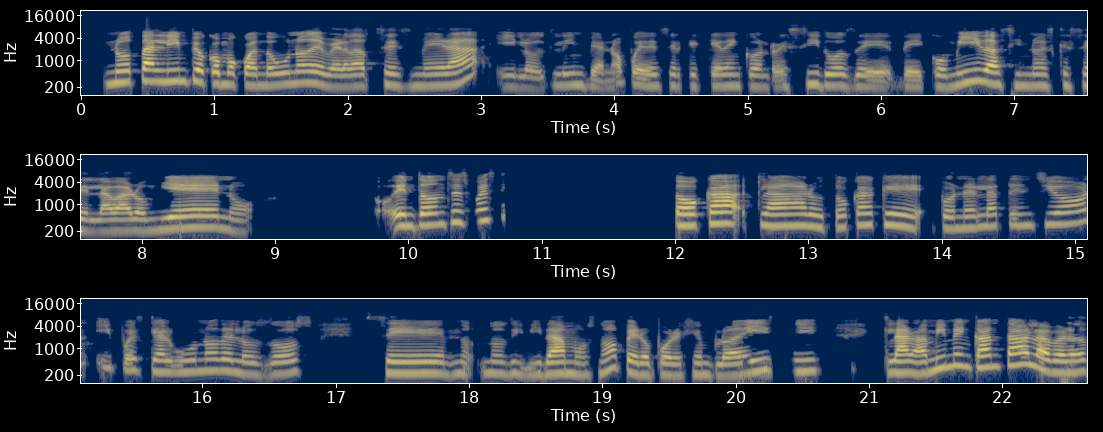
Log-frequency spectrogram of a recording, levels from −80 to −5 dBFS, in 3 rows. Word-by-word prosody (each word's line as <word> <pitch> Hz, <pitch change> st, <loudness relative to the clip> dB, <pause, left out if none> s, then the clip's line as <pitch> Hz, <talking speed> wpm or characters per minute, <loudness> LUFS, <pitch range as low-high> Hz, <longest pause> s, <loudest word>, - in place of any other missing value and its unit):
no 260 Hz, +2 st, 0 dB
tan 285 Hz, +1 st, +7 dB
limpio 290 Hz, 0 st, +3 dB
como 240 Hz, -2 st, 0 dB
cuando 225 Hz, -1 st, 0 dB
uno 250 Hz, +2 st, -1 dB
de 260 Hz, -2 st, +3 dB
verdad 210 Hz, 0 st, 0 dB
se 230 Hz, +1 st, -5 dB
esmera, 220 Hz, +3 st, 0 dB, 0.2 s
y 205 Hz, -1 st, -10 dB
los 180 Hz, -2 st, -8 dB
limpia, 225 Hz, 0 st, -9 dB
¿no? -, -, -7 dB
Puede 215 Hz, -, -5 dB
ser 215 Hz, 0 st, -12 dB
que 215 Hz, 0 st, -11 dB
queden 215 Hz, +1 st, -6 dB
con 205 Hz, -1 st, -8 dB
residuos 220 Hz, -1 st, -7 dB
de -, -, -5 dB
de -, -, -7 dB
comida, 245 Hz, +6 st, +2 dB
si 225 Hz, -, -13 dB
no 220 Hz, 0 st, -8 dB
es 220 Hz, -2 st, -8 dB
que 230 Hz, -, -12 dB
se 210 Hz, 0 st, -6 dB
lavaron 205 Hz, +1 st, +1 dB
bien 245 Hz, +1 st, +4 dB
o 195 Hz, -2 st, -12 dB, 1.0 s
Entonces, 295 Hz, +5 st, +3 dB
pues 380 Hz, +2 st, 0 dB
sí. -, -, -15 dB, 1.3 s
Toca 305 Hz, +3 st, +7 dB
claro, 280 Hz, -2 st, +1 dB
toca 275 Hz, +5 st, -3 dB
que 295 Hz, -2 st, -1 dB
ponerle 245 Hz, +2 st, -4 dB
atención, 290 Hz, +4 st, -4 dB
y, 320 Hz, -8 st, -11 dB
pues, 275 Hz, -3 st, -7 dB
que 260 Hz, -3 st, -5 dB
alguno 250 Hz, +2 st, -5 dB
de 265 Hz, -1 st, -3 dB
los 215 Hz, -4 st, -8 dB
dos 225 Hz, +3 st, -6 dB, 0.4 s
se 225 Hz, -1 st, -2 dB
no 220 Hz, +1 st, -12 dB
nos 230 Hz, -1 st, -10 dB
dividamos, 220 Hz, -1 st, 0 dB
¿no? 300 Hz, +6 st, -2 dB
Pero, 220 Hz, -5 st, +1 dB
por 205 Hz, -1 st, -3 dB
ejemplo, 195 Hz, -1 st, -7 dB
ahí 235 Hz, +7 st, 0 dB
sí, 255 Hz, +1 st, -7 dB, 0.4 s
claro, 235 Hz, -1 st, +5 dB
a 225 Hz, -, +3 dB
mí 295 Hz, +5 st, 0 dB
me 360 Hz, -, +2 dB
encanta, 340 Hz, +3 st, +5 dB
la 320 Hz, -7 st, +6 dB
verdad, 235 Hz, +1 st, +1 dB
240 Hz, 170 wpm, -23 LUFS, 220-280 Hz, 1.3 s, tan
